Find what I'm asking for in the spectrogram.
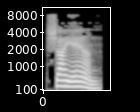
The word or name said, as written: Shianne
